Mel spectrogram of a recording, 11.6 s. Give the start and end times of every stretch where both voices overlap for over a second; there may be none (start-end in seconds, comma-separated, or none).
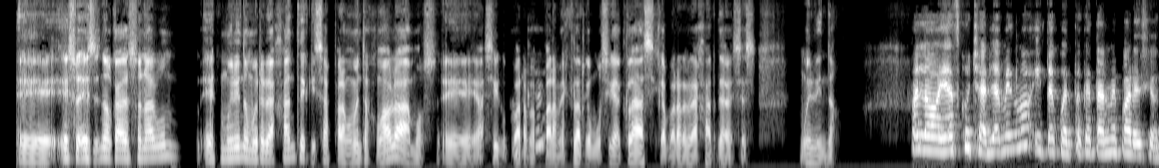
none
